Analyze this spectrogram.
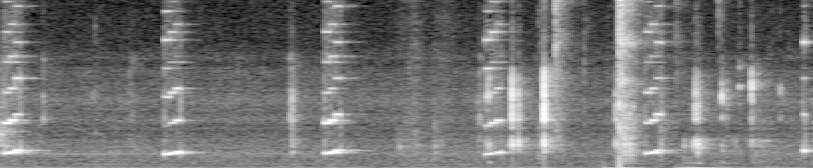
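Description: Short electronic beeps tick once a second as a game timer counts down.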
